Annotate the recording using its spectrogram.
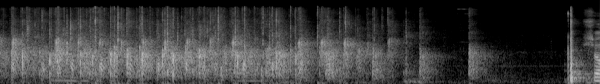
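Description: Audience applauding, a dense run of hand claps that thins out and dies away about four to five seconds in.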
